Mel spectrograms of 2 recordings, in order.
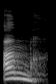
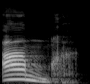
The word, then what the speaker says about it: amj: Entonces no es amj, sino se pronuncia amj. Entonces se prolonga un poco esta palabra, esta letra, el sonido de esta letra A, que significa, amj significa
